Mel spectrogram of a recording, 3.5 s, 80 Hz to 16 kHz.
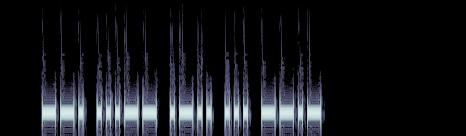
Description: Morse code, heard as a keyed tone, about 34 wpm, 700 Hz. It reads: G3LSQ
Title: DXCC-100 Call Signs - 5 Characters - 35wpm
